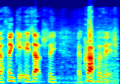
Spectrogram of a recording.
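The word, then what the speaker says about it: Akrapovič: know and a Claire a crap of itch Akrapovic no one can say it properly I think it is actually a crap of itch but that just doesn't sound as good to me yeah you can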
